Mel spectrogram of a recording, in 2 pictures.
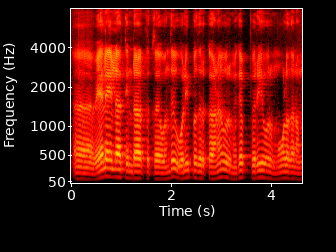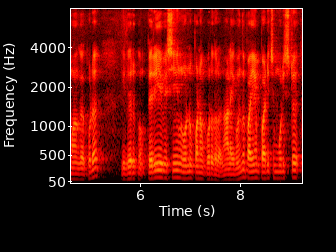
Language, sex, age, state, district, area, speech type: Tamil, male, 45-60, Tamil Nadu, Salem, urban, spontaneous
